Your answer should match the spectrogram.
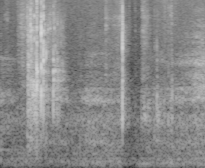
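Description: A few light clicks and clinks of small plastic fittings being handled at an underfloor heating manifold: the decorator caps just taken off and the actuator locking collars.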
